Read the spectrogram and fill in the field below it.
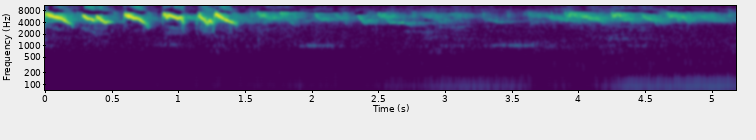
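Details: Oriental white-eye in the fast 'líu đấu' song: five crisp, evenly spaced downslurred chirps in the first second and a half, trailing into a soft, continuous high twitter over a low hum.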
